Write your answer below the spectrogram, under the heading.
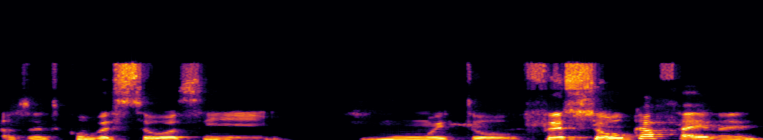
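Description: At a very slow pace, a woman speaks with medium pitch and ordinary pitch variation. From Recife, Brazilian Northeast. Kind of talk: casual chat.

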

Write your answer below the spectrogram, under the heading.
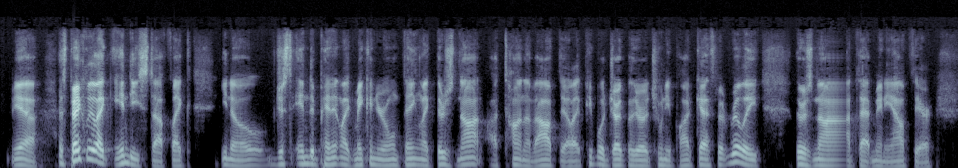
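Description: Very fast and with ordinary pitch variation, a man with an American accent speaks in a very clean recording with a silent background and a dry, close sound with no echo. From US South, rural North Carolina. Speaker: TV and comic book writer. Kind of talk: casual interview chat.

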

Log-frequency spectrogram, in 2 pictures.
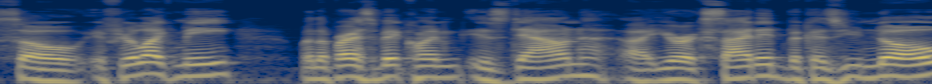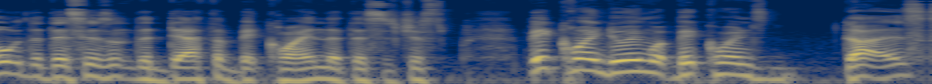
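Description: In a very clean recording with a silent background, a man with a fairly high voice and ordinary pitch variation speaks with big swings in loudness. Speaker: podcast host. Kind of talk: solo podcast monologue. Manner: fast talker.

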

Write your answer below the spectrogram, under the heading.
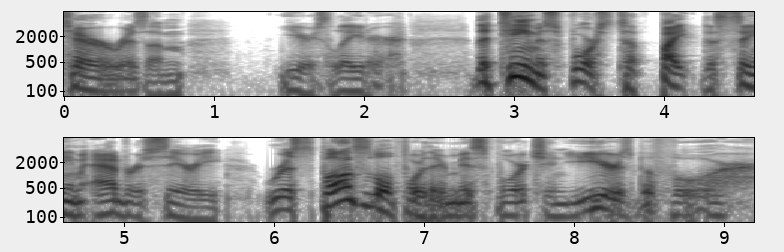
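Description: Using a put-on character voice, a man delivers lines in a dramatic, serious tone at medium pitch on a very clean recording with a silent background.

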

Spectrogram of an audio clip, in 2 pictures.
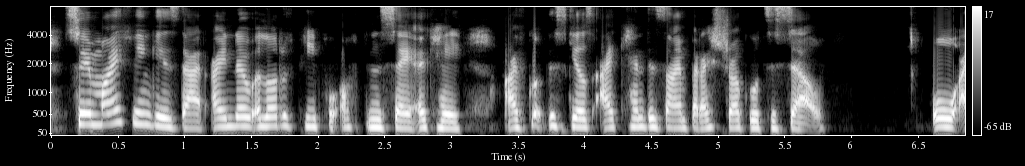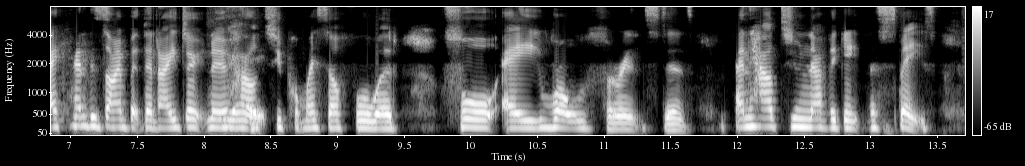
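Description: A woman speaks at a fairly quick pace with a British accent. The sound is dry and close with no echo, and the loudness stays very even. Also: medium pitch for a woman, ordinary pitch variation. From Britain, Ghanaian heritage. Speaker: academic and fashion education nonprofit director. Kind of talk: interview.

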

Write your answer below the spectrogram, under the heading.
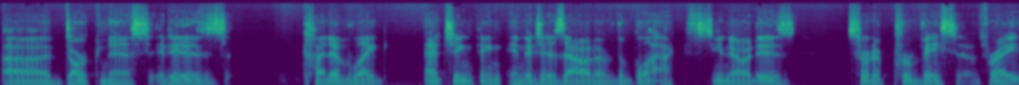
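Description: A man's normal speaking voice at a fairly slow pace, on a very clean recording with a silent background. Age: 30s. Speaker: cinematographer. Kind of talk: casual interview.

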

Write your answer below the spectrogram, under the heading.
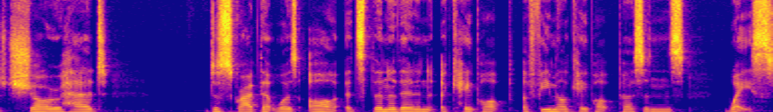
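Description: Very slow delivery with very even loudness, in a New Zealand accent. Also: woman. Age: 20s. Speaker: university residential advisor. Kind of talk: casual chat. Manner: laughs often.

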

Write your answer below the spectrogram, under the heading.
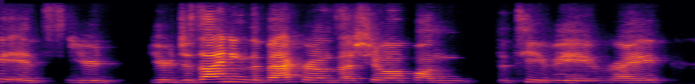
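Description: A woman with an American accent has an unremarkable speaking voice. She keeps a moderate pace and ordinary pitch variation. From US West Coast. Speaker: animation artist. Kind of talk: casual interview.

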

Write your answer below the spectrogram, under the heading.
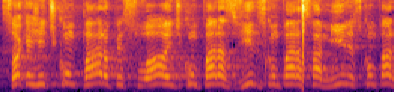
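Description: Very fast male speech with noticeable background noise behind it. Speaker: pastor. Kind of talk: sermon.

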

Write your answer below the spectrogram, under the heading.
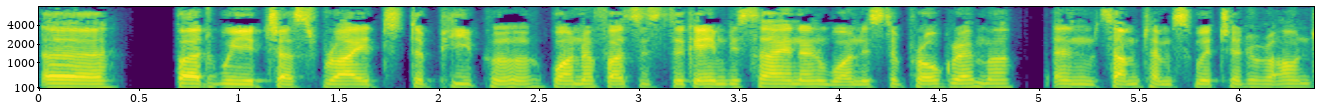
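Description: With a German accent, a man speaks at medium pitch in a monotone, flat intonation, the sound dry and close with no echo. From Germany. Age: 20s. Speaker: game developer. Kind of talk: interview.

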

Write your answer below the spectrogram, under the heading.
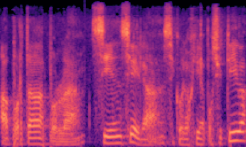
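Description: A normal speaking voice from a man, fairly high in pitch, at a moderate pace. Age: 40s. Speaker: emotional intelligence coach and teacher. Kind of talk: interview.

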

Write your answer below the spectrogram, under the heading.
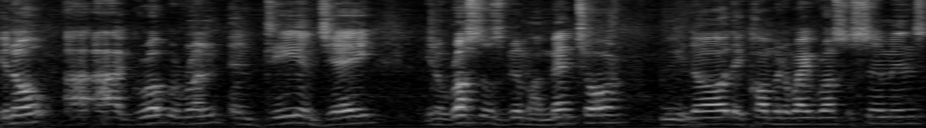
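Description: Speaking with an American accent at a fairly quick pace, this voice keeps a fairly even intonation over noticeable background noise. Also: man, fairly high pitch for a man. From New York, Queens. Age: 50s. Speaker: music industry executive. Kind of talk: casual interview.

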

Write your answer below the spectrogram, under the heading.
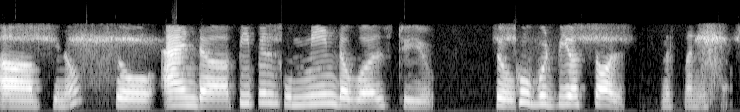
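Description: With an Indian accent, a woman speaks at a medium pitch with ordinary pitch variation and big swings in loudness. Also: fairly slow pace. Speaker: podcast host. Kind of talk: interview.

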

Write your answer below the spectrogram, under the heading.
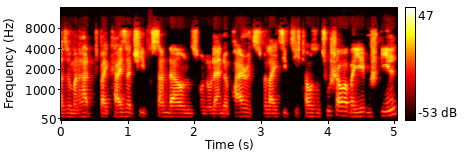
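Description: A man's medium-pitched, monotone delivery, flat in intonation, at a moderate pace with hardly any pauses. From South Africa, Somerset West (German-speaking family). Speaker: youth football academy founder. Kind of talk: interview.

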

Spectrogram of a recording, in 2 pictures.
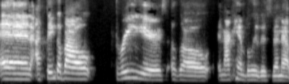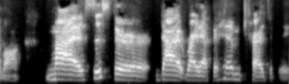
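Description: A woman speaks at a fairly slow pace in a normal speaking voice, her pitch fairly low with ordinary variation, against a quiet background. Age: 30s. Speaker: entrepreneur. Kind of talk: casual interview.

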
